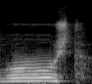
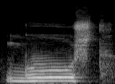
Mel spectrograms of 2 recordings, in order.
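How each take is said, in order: The two takes are said the same way.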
